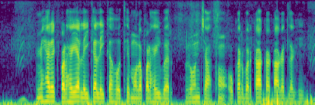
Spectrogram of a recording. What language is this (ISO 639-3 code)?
hne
